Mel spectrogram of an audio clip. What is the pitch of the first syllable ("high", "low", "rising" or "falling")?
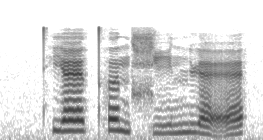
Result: high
